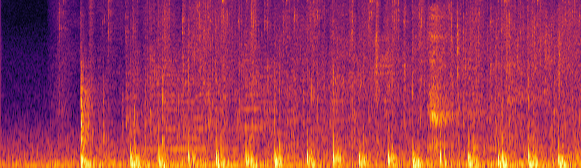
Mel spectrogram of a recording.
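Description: Footsteps thud steadily on a hard floor, echoing in a stone hall.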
